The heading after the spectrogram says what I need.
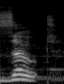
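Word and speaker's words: Zote: Rhymes with note. Ah, it's zot.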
